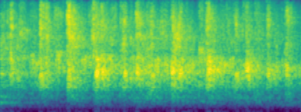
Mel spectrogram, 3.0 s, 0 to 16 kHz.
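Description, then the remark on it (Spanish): A church audience applauds a member who knew Hebrews 10:23 by heart, a dense, even wash of many hands clapping at once that holds at a fairly loud level for about three seconds, with no voices heard. “Hermano, un aplauso”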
